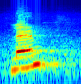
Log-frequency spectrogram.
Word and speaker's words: lamb: Number 1 is lamb, comb, climb, crumb, thumb. When we say these words, we don't pronounce B because B is a silent word.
